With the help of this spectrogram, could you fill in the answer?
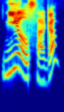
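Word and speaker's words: Njáls saga: We have all nor sagas in translation N neal saga that's the correct pronunciation or we have exploring talking be wolf the monsters and the critics.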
